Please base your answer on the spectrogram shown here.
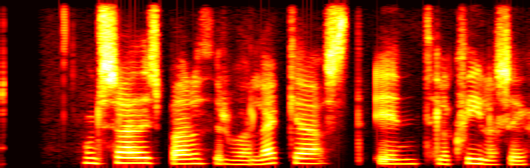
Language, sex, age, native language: Icelandic, female, 20-29, Icelandic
